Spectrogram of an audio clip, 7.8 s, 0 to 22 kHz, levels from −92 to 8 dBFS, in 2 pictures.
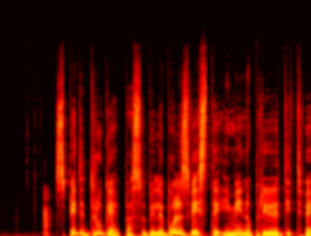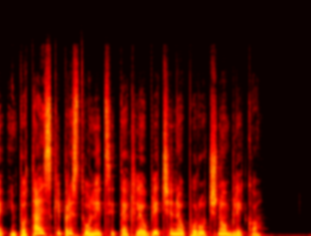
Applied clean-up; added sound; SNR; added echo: neural mask model DeepFilterNet 3.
